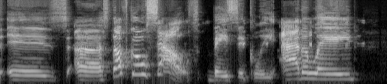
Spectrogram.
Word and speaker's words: Adelaide: Adelaide, it's Adelaide, right?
